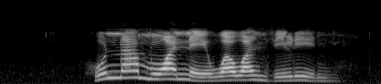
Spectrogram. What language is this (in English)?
Venda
